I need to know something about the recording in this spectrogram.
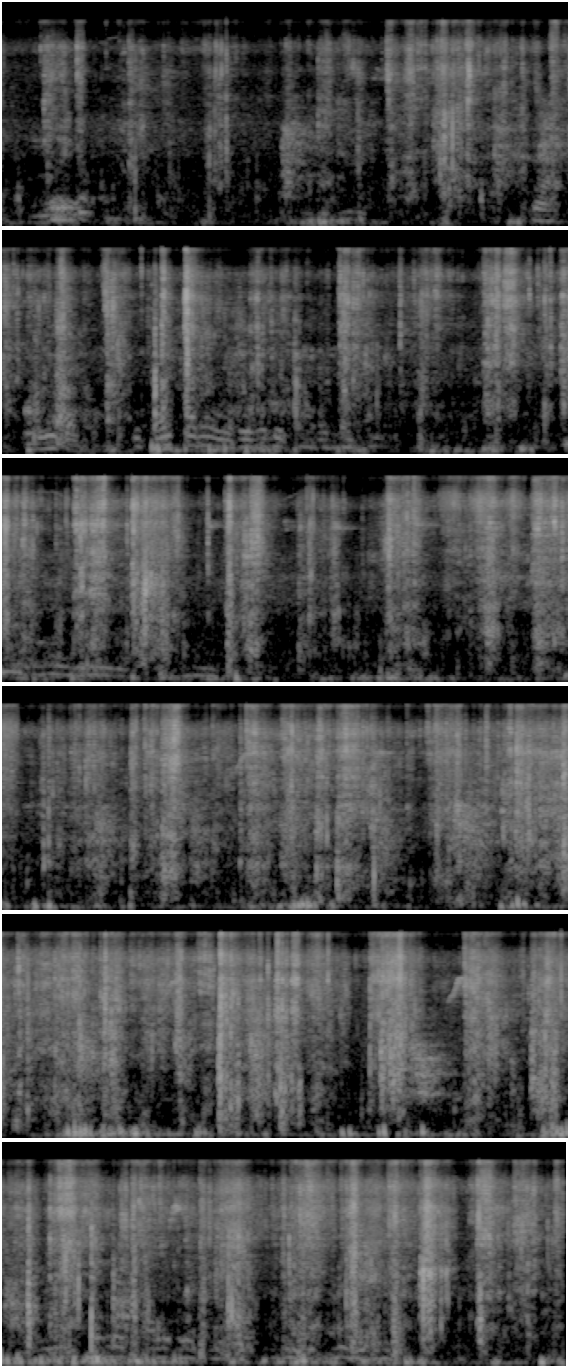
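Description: Footsteps of several people walking through dry fallen leaves, an irregular run of crunches and rustles, with faint indistinct voices.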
